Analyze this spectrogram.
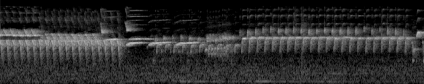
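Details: Timbrado Español song canary, a single bird entered in the individual C2 class at a second voice-canary contest and show, 26 November 2015. A dense metallic trill holds steady, then breaks into shorter, lower rolling phrases and a sustained buzzing roll.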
